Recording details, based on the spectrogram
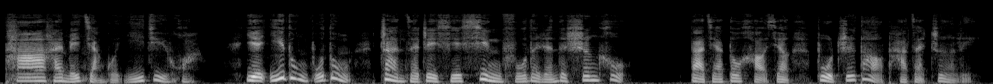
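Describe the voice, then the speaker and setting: A man's voice: fairly high pitch, big pitch swings, unhurried, husky, dry recording, clean studio sound. A man narrating a classic novel as an audiobook in a dramatic literary style.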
